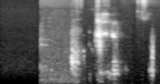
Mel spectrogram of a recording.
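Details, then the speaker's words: Adult man sneezing during a lecture in a small room: an indrawn, voiced build-up followed by sharp, hissing sneeze bursts. "all right, I think you can hear me there, so I'm sneezing."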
